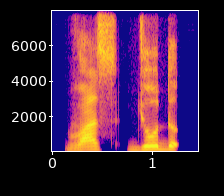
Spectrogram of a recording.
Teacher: واو الف سین وس، وس، جیم دال پیش جد، وس جد، جیم پیش کو دال کے ساتھ ملائیں گے، دال کے اوپر کلکلا ہوگا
